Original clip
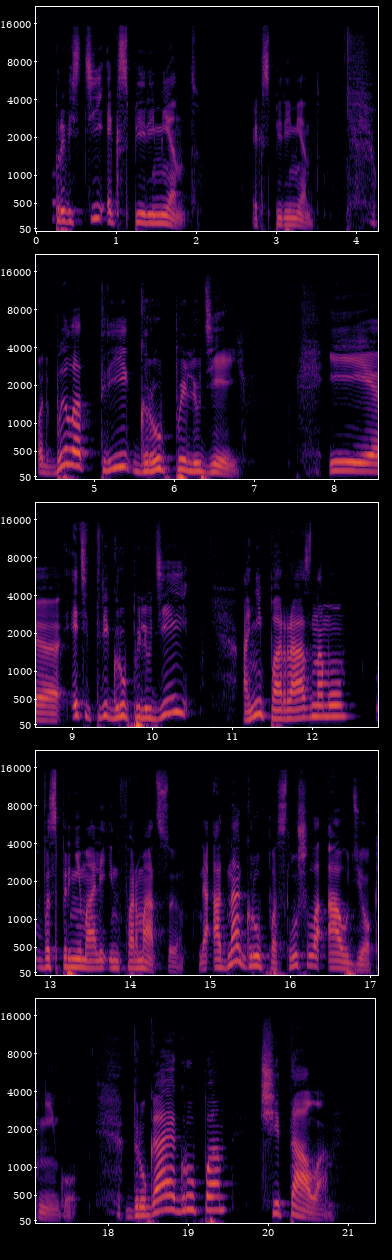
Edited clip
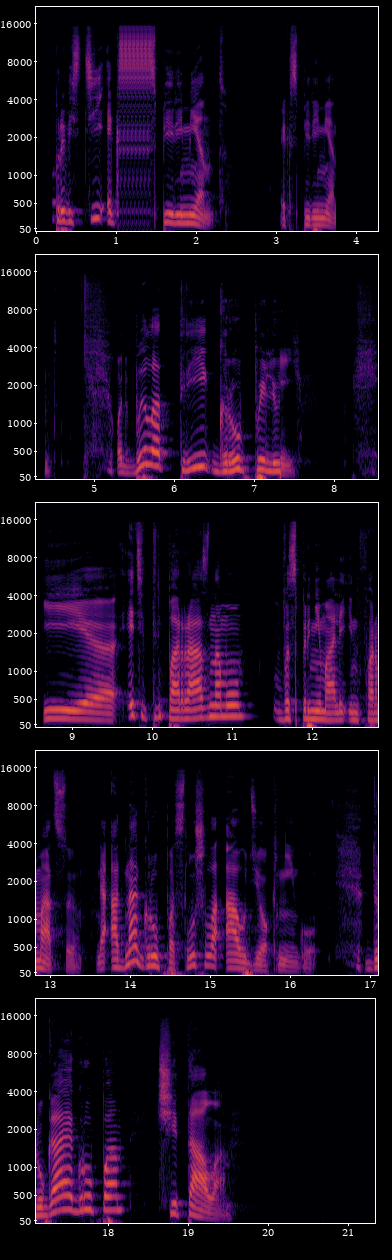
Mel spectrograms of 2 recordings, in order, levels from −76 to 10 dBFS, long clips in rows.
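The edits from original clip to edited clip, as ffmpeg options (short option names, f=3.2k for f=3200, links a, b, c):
-filter_complex "[0:a]asplit=11[a][b][c][d][e][f][g][h][i][j][k];[a]atrim=end=1.082[l];[b]atrim=start=1.028:end=1.082[m];[c]atrim=start=1.028:end=1.082[n];[d]atrim=start=1.028:end=1.082[o];[e]atrim=start=1.028:end=1.082[p];[f]atrim=start=1.028:end=1.082[q];[g]atrim=start=1.028:end=1.082[r];[h]atrim=start=1.028:end=3.39,asetpts=PTS-STARTPTS,afade=t=out:st=2.358:d=0.004:c=hsin,apad=pad_dur=0.64[s];[i]atrim=start=3.39:end=6.342,asetpts=PTS-STARTPTS,afade=t=in:d=0.004:c=hsin[t];[j]atrim=start=6.628:end=9.382[u];[k]atrim=start=11.358[v];[l][m]acrossfade=d=0.004:c1=hsin:c2=hsin[w];[w][n]acrossfade=d=0.004:c1=hsin:c2=hsin[x];[x][o]acrossfade=d=0.004:c1=hsin:c2=hsin[y];[y][p]acrossfade=d=0.004:c1=hsin:c2=hsin[z];[z][q]acrossfade=d=0.004:c1=hsin:c2=hsin[aa];[aa][r]acrossfade=d=0.004:c1=hsin:c2=hsin[ab];[s][t]concat=n=2:v=0:a=1[ac];[ab][ac]acrossfade=d=0.004:c1=hsin:c2=hsin[ad];[ad][u]acrossfade=d=0.004:c1=hsin:c2=hsin[ae];[ae][v]acrossfade=d=0.004:c1=hsin:c2=hsin"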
